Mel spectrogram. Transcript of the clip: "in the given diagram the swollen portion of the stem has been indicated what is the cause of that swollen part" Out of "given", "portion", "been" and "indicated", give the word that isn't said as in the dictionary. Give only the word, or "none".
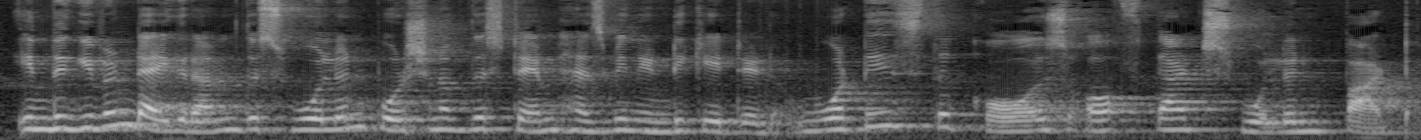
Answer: none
